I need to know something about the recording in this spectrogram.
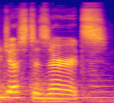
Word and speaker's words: just deserts: Is the metaphor just Oh, it's spelled as desert, but it's pronounced as just desserts.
